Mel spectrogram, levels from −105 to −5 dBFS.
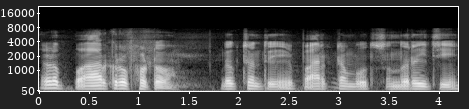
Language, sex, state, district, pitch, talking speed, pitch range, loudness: Odia, male, Odisha, Malkangiri, 130 Hz, 115 wpm, 110-145 Hz, -19 LUFS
